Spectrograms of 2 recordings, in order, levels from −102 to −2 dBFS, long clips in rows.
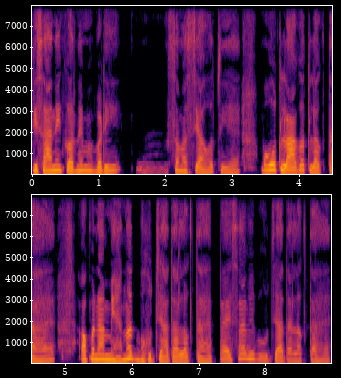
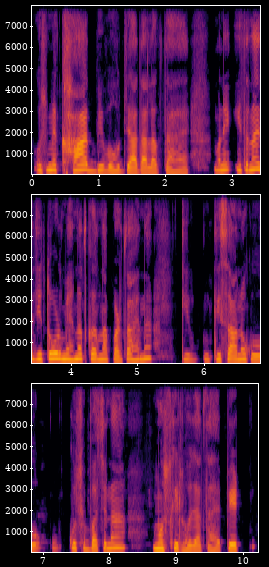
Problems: none marked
